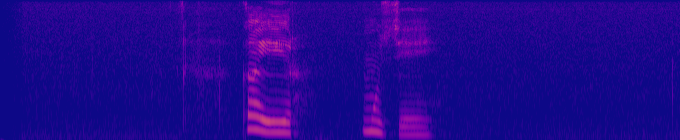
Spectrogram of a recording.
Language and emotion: Russian, sad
